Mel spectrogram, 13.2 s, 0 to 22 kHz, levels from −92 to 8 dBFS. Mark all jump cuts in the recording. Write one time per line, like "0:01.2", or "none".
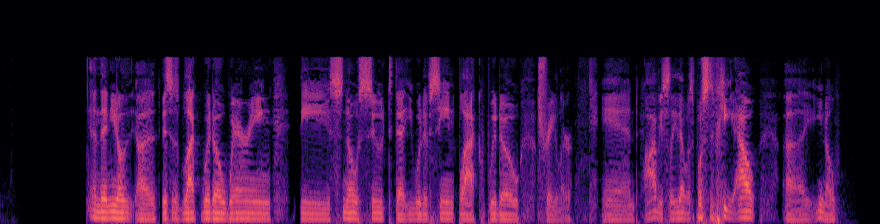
0:02.4
0:06.8
0:08.0
0:09.7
